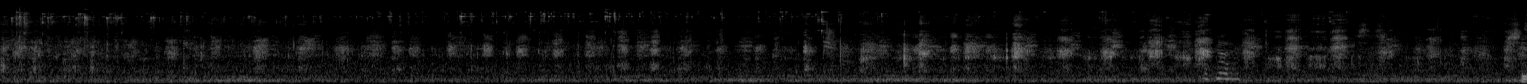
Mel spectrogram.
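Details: Several Boston Terriers at play: continuous low growling and grumbles mixed with sharp scuffles, panting and occasional yips, irregular rhythm across the recording.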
